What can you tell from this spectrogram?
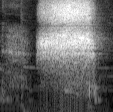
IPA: ʃ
